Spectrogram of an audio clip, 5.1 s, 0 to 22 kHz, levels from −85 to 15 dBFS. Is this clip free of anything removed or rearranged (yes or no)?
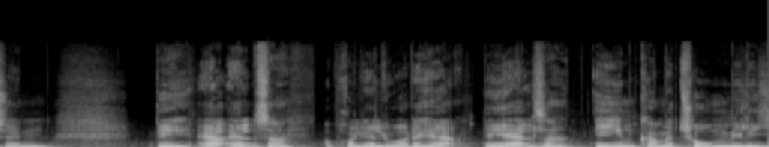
no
